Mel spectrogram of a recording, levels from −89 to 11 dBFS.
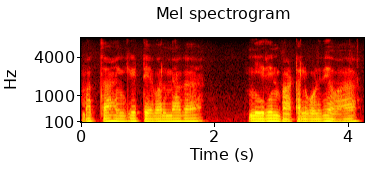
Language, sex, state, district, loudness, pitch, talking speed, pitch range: Kannada, male, Karnataka, Bidar, -16 LUFS, 105 Hz, 125 wpm, 100-105 Hz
